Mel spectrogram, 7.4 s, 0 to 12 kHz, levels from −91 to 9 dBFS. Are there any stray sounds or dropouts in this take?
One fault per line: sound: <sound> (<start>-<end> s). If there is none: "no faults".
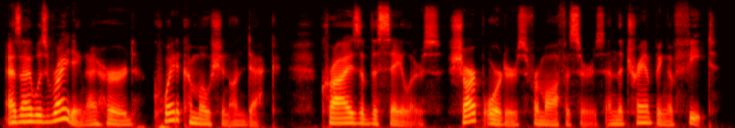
no faults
